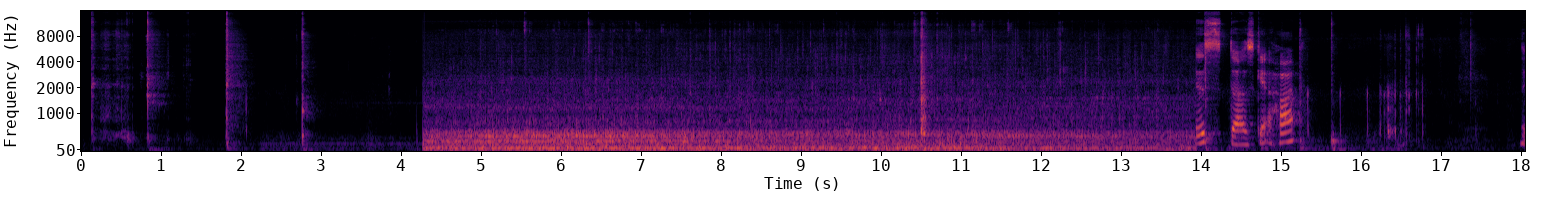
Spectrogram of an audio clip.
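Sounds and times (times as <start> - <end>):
kettle heating water: 4.3 - 14.9.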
